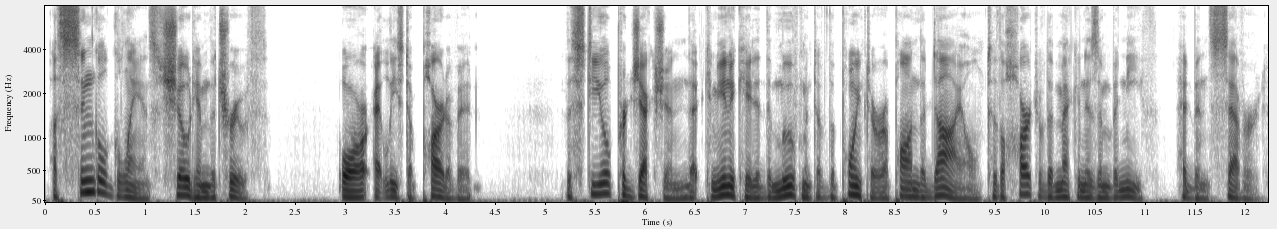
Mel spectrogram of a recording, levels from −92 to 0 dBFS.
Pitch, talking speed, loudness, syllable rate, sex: 100 Hz, 175 wpm, -19 LUFS, 5.4 syllables/s, male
